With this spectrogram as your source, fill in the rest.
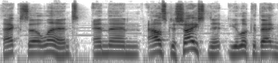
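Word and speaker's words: ausgezeichnet: Ausgescheißnet. Right? Is that right? Ausgescheißnet? Ausgescheißnet. Now let's see. Excellent. So that's 3 syllables in English. Ausgescheißnet. Only 4 in.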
